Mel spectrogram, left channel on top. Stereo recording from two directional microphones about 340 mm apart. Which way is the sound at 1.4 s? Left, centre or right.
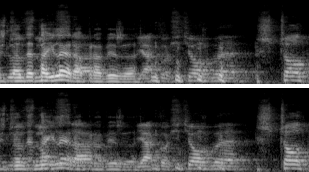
Right.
